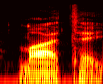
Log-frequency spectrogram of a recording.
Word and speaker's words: MATE: done also in Ubuntu mate and it is pronounced mate.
